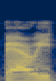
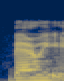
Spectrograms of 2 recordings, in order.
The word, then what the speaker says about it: Barrie: Or you can type my name, Barrie Tan. Barrie is spelled B-A-R-R-I-E.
